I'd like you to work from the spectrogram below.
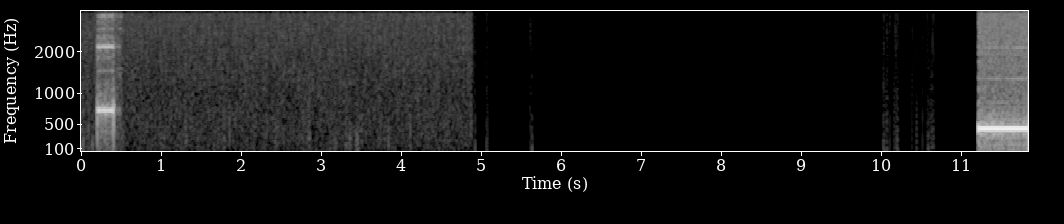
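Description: Answering machine tones on a phone line: a short beep at the start, a long stretch of silence, then a steadier, lower tone at the end.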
